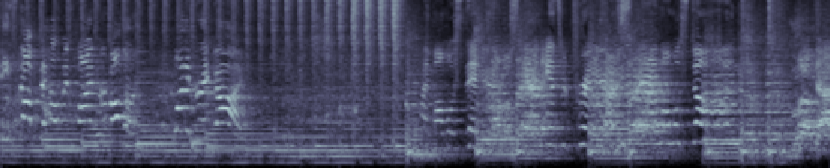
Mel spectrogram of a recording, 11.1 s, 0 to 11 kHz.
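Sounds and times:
musical accompaniment: 0.0 - 11.0
chorus singing: 6.3 - 11.0.

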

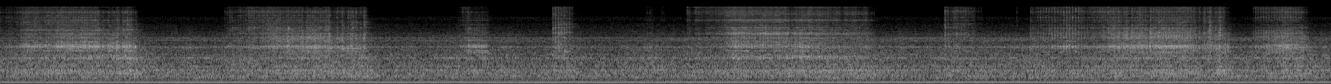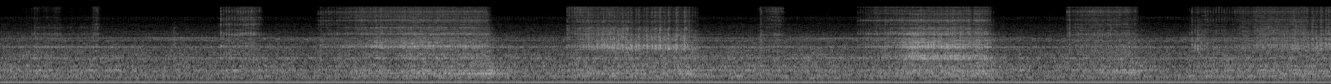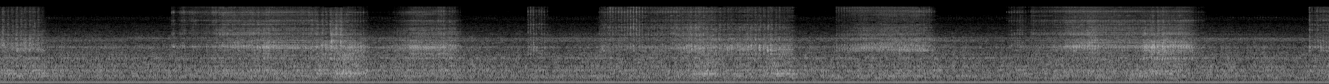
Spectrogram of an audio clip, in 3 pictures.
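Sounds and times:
wood lathe turning: 0.0 - 1.5, 2.2 - 3.8, 4.5 - 5.8, 6.4 - 8.8, 9.4 - 14.4, 15.5 - 18.4, 19.0 - 21.2, 21.9 - 23.4, 24.0 - 27.2, 28.3 - 31.3, 31.9 - 36.1, 36.7 - 38.7, 39.7 - 39.9
steady low hum: 0.0 - 39.9.

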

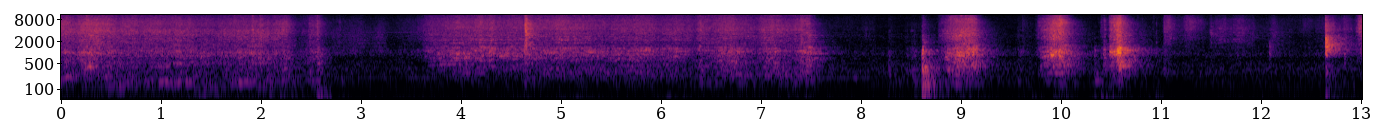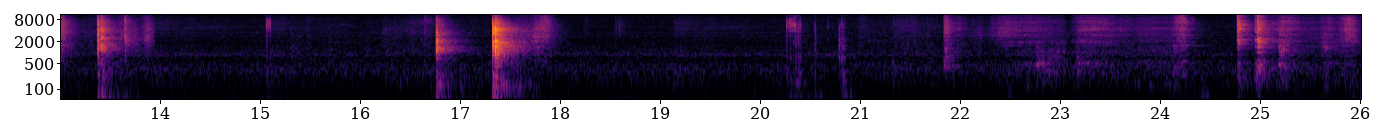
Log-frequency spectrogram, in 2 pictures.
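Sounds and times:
trowel scraping: 0.0 - 2.7.

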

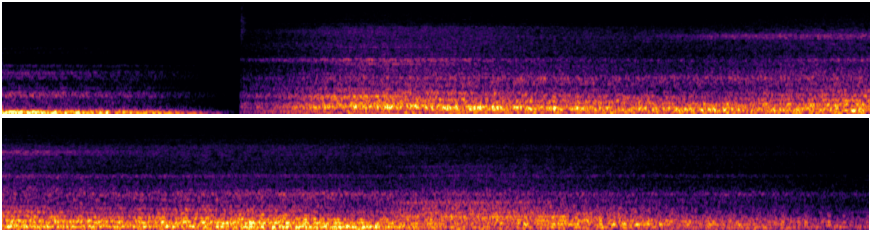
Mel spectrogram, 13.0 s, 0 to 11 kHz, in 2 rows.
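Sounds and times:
dense rumbling drone: 0.0 - 5.0, 8.3 - 13.0.

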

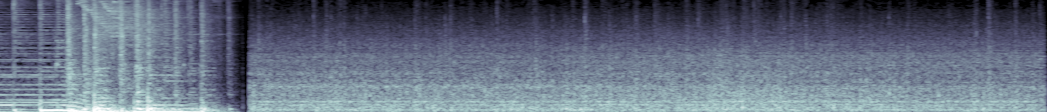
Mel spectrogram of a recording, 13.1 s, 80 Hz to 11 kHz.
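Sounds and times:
heavy wind: 3.2 - 13.0
rain on a trailer: 3.2 - 13.0.

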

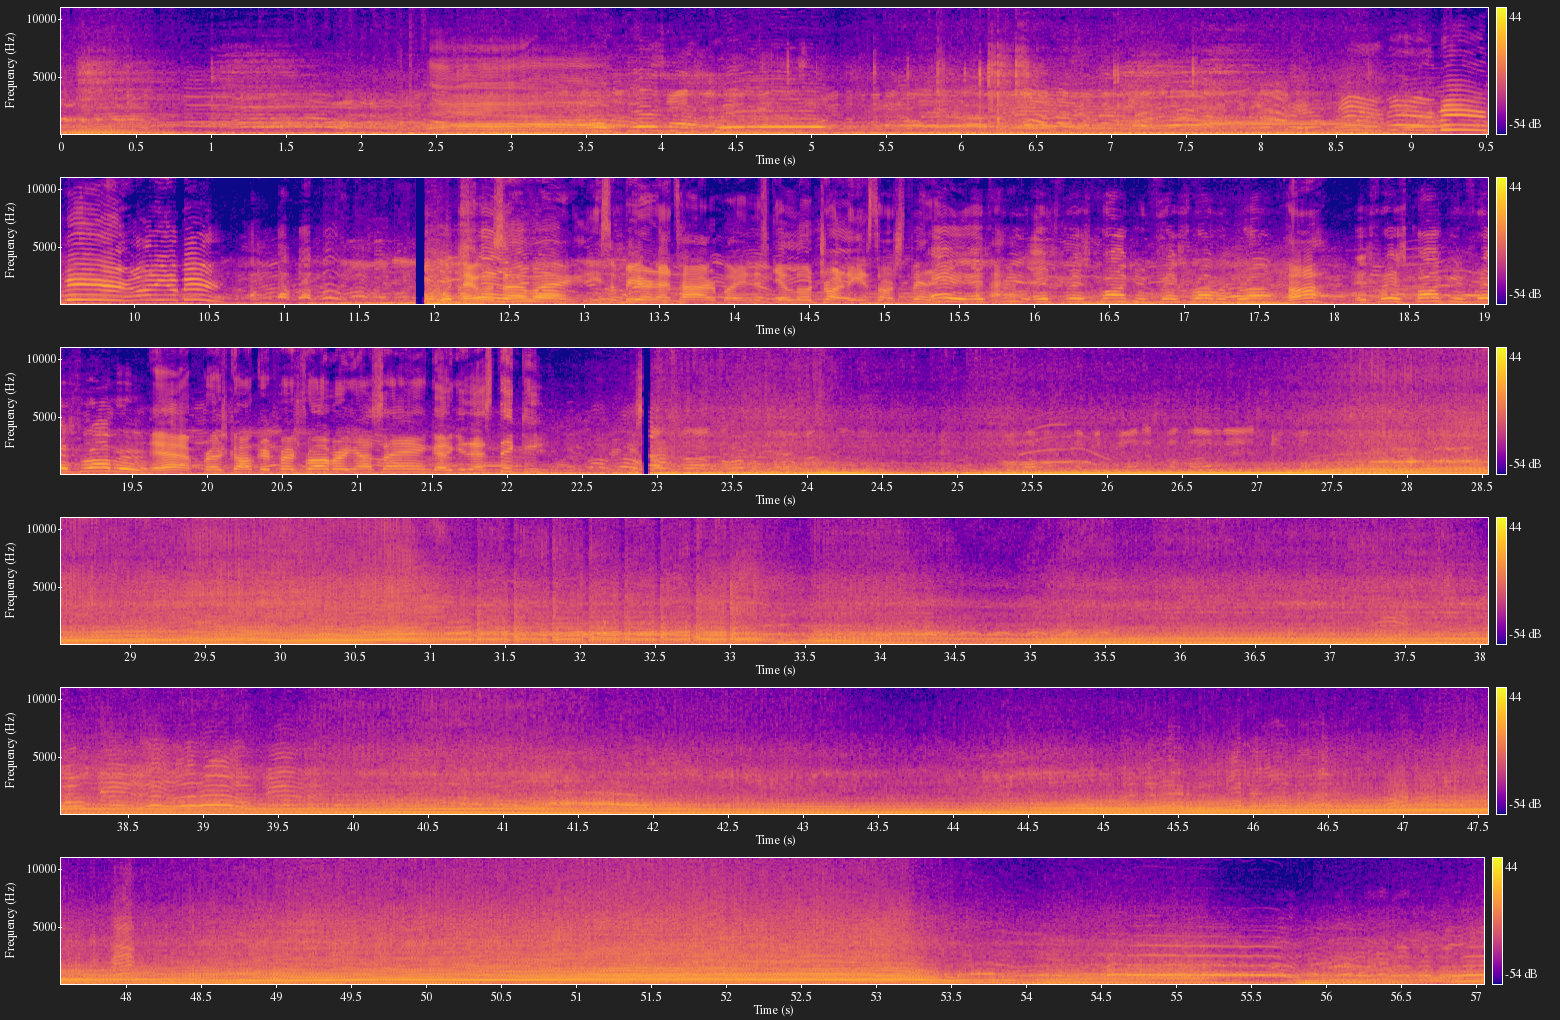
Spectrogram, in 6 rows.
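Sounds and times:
truck engine revving hard: 0.0 - 10.4, 11.6 - 57.0.

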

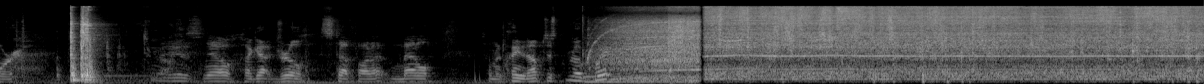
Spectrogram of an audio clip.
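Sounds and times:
shop vacuum whine: 5.8 - 12.0
vacuum sucking up metal shavings: 5.8 - 12.0.

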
